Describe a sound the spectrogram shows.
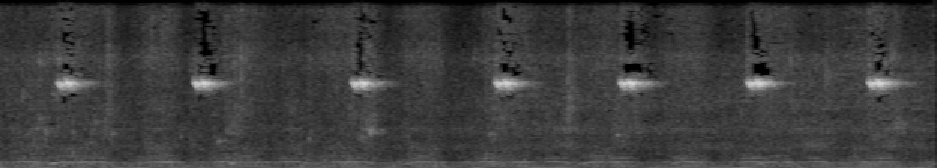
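A washing machine agitates laundry in water with a steady rhythmic swishing.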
